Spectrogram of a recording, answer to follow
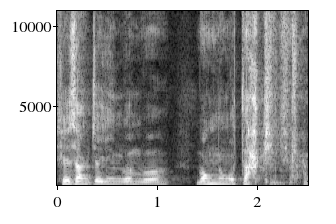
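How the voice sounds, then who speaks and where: A man is speaking. His pace is moderate. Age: 60s. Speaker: missionary. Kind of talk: sermon. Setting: church.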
